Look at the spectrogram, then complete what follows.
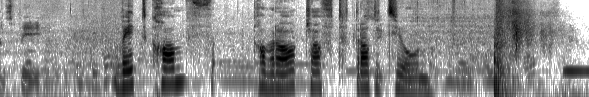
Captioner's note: speaking foreign language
